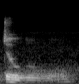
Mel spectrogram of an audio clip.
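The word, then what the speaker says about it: deloul: It's just delul. Delul? No, it's delul. Delul. Yeah. Can you repeat the definition again? It's a special breed of Arabian camels used for rapid traveling. Delul. Am I saying it right? It sounds right. Are there any alternate pronunciations? It's just the one, delul. Delul.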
